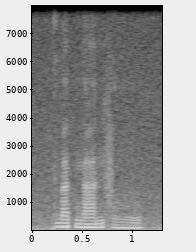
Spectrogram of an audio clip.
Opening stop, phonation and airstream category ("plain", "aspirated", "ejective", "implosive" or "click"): plain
